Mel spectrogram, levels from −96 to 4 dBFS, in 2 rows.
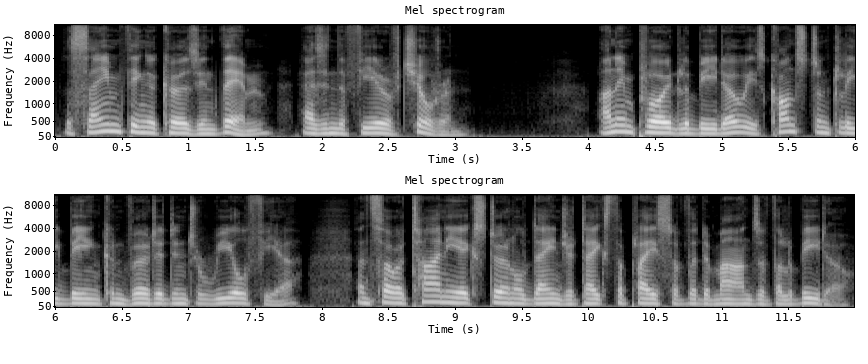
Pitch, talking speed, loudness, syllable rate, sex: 140 Hz, 180 wpm, -19 LUFS, 5.4 syllables/s, male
